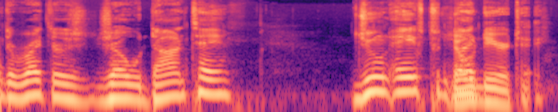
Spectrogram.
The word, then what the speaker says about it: Joe Dante: Joe Dante June 8th Jo de that's how you say his name oh about to say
